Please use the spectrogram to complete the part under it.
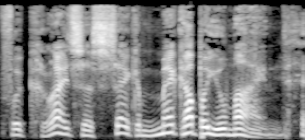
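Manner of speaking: put-on loud, broad Italian accent. Retelling a sudden voice calling out to a couple: big Italian voice. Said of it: "comes this big Italian voice says".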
